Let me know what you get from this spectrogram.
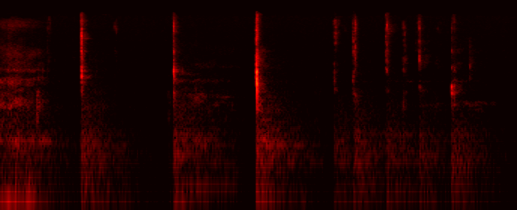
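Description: Close-up eating of raw watermelon: crisp, wet crunches of bites and chewing into the juicy flesh. A few separate crunches come a second or so apart, the loudest about three and a half seconds in, then a quicker run of smaller ones.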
